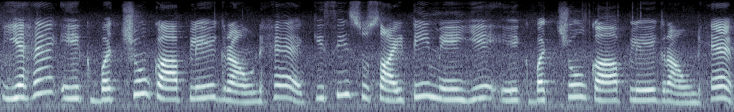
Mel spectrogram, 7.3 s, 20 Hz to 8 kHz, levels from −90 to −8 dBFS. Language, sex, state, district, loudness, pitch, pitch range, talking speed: Hindi, female, Punjab, Fazilka, -19 LUFS, 275 Hz, 240-305 Hz, 120 wpm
